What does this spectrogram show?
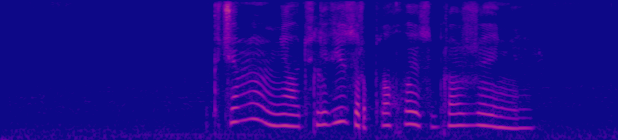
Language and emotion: Russian, sad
